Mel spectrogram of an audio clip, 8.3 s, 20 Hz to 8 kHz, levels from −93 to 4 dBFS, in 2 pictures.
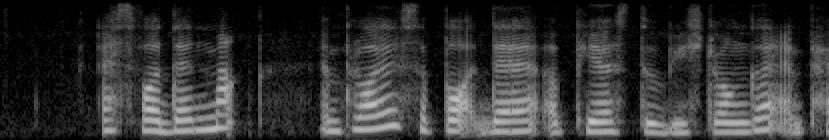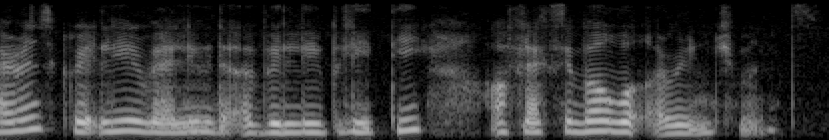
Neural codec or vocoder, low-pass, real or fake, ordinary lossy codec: vocoder, 22.05 kHz, 80 mel bands, WaveNeXt; 7.2 kHz; fake; Opus, 24 kbps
